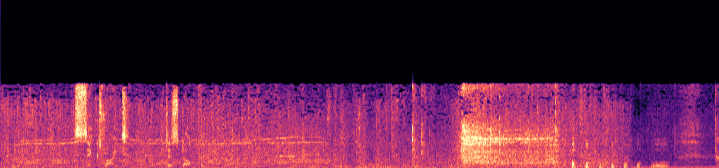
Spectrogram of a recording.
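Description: Gravel sprays and rattles under the car's tyres.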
